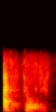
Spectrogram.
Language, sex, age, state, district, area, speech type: Sanskrit, female, 45-60, Tamil Nadu, Thanjavur, urban, conversation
